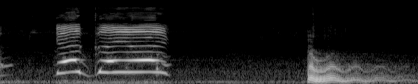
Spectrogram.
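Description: A young child crying, two long high-pitched wails about half a second in. Near the end a lower, wavering sound comes in and fades away.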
